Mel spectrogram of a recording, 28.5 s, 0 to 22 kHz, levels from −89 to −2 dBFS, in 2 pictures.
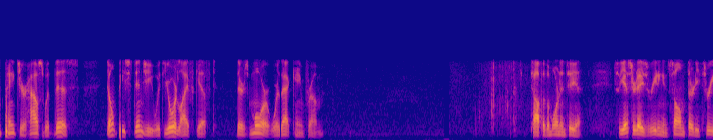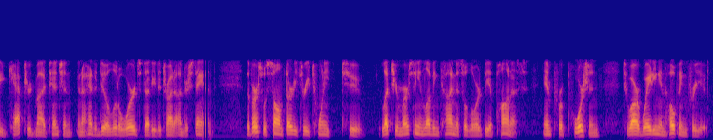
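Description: At 2.41 to 2.44 s before "stingy with your life", 5.6 to 5.62 s between "more where" and "came from", and 18.31 to 18.49 s after "study to try to", packet loss filled with silence cuts hard-edged holes. The 30 ms, 20 ms and scattered 110 ms gaps fit 10 ms packets.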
